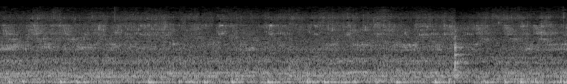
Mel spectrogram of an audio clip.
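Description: A mini samosa frying in hot oil in a black kadhai, with a steady sizzle, while a slotted metal spatula turns it in the pan, giving a light tap about four and a half seconds in.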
